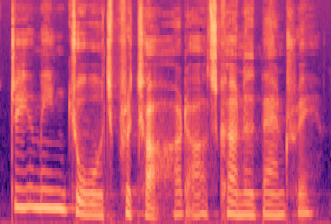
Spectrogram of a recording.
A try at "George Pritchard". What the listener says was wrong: Okay, this pronunciation of Pritchard, you haven't got it perfectly right. Let's see. Firstly, I think your major problem is the stress.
